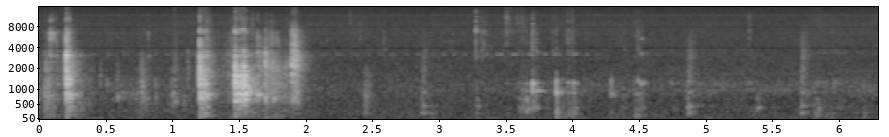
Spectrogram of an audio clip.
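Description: Clicks and knocks from handling small lab items on a wooden table: plastic bottle caps and a glass test tube. A cluster of louder knocks comes about a second in, then lighter scattered taps.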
